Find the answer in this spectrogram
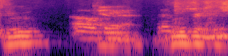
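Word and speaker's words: Rhue: Rue. It's Rue Oh, okay. and Rue versus Cheyenne. Rue. But then that's what I heard, and I was like, is it The H is silent.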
